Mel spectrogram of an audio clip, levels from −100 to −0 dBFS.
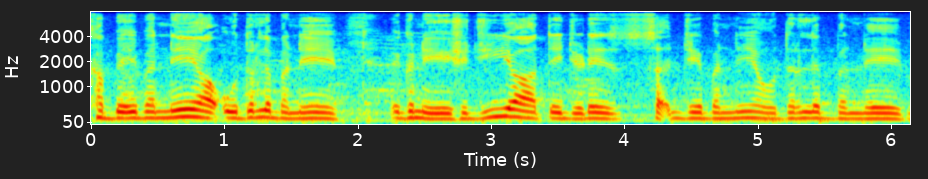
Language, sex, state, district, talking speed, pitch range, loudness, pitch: Punjabi, male, Punjab, Kapurthala, 135 wpm, 150-170 Hz, -15 LUFS, 155 Hz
